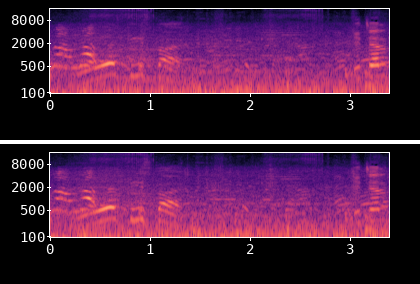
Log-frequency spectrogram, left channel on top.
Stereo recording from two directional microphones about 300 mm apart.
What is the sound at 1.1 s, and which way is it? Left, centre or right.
Speech, right.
